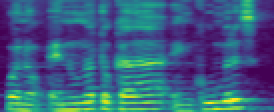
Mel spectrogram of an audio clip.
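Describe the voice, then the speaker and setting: A man, co-hosting a podcast and telling stories in an animated way, laughing often. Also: on the high side, normal speed. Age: 20s. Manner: animated storyteller, laughs often, many fillers. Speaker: podcast co-host. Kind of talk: casual podcast conversation.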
